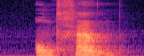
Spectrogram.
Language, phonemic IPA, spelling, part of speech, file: Dutch, /ɔntˈxan/, ontgaan, verb, Nl-ontgaan.ogg
- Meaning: 1. to escape, elude 2. past participle of ontgaan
